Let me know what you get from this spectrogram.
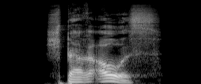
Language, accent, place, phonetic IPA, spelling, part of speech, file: German, Germany, Berlin, [ˌʃpɛʁ ˈaʊ̯s], sperr aus, verb, De-sperr aus.ogg
- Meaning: 1. singular imperative of aussperren 2. first-person singular present of aussperren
